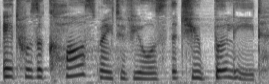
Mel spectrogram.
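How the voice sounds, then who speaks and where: A woman's voice: on the high side, normal speed, lightly acted. A woman playing a polite, self-assured teenage witch in a video game, composed and courteous. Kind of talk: video game character acting.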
